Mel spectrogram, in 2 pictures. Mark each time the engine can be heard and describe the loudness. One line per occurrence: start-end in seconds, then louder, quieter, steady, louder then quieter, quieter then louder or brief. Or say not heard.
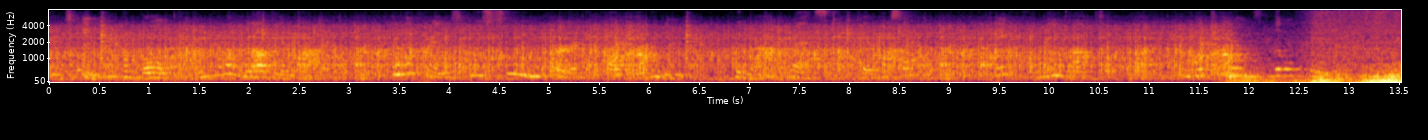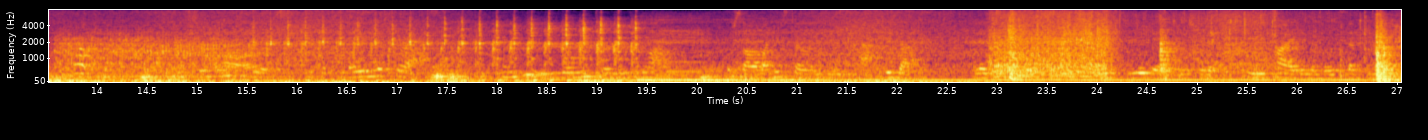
13.5-26.9 quieter.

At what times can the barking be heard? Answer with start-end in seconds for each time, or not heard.
not heard.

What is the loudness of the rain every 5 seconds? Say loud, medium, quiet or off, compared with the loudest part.
medium, medium, medium, medium, loud, loud.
